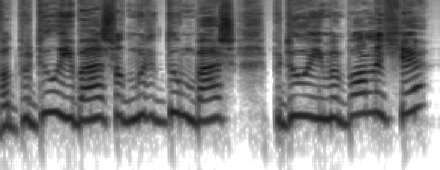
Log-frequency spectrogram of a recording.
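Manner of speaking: high, excited dog voice; breathless-eager little dog character. Acted. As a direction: pester the boss with keen questions. Eager dog answering its master.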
